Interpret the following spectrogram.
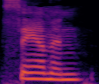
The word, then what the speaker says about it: salmon: Yeah, salmon.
